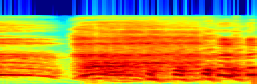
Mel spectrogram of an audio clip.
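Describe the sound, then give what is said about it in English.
A loud deep breath: a brief voiced intake, then a long, airy rush of breathing that fills the rest of the moment, with no talking. “So number one, they say to do some deep breathing. I'm a big deep breather.”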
